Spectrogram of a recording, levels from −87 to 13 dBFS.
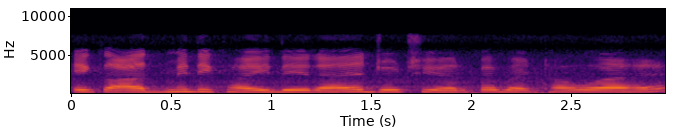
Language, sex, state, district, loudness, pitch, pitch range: Hindi, female, Bihar, Darbhanga, -25 LUFS, 255 Hz, 240-260 Hz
